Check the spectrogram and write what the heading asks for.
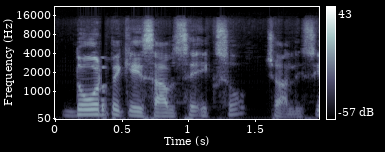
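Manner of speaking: ordinary delivery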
